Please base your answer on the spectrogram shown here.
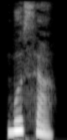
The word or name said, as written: ಬುಸ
